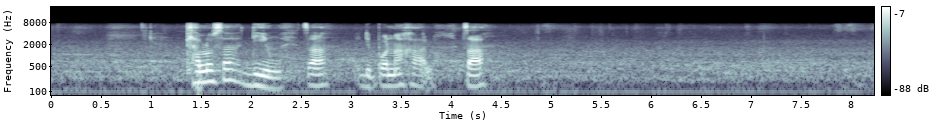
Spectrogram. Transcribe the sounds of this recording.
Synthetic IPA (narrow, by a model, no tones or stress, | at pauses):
t͡ɬʰalʊsadiŋwɛt͡sʼa | dipʼɔnaχa̰lɔt͡sʼa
